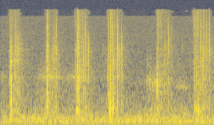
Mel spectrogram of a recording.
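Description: Faint, quick, soft swishes of a shaving brush working soap lather over the neck and jaw, several strokes a second.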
